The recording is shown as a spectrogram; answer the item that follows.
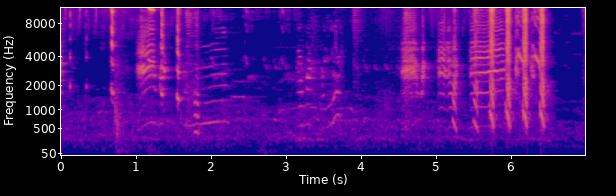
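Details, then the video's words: Indian ringneck parakeet responding to another parrot: scattered quiet chatter and squeaks, then loud, harsh, rasping squawks in a quick run near the end. "Ringneck Talking Parrot"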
